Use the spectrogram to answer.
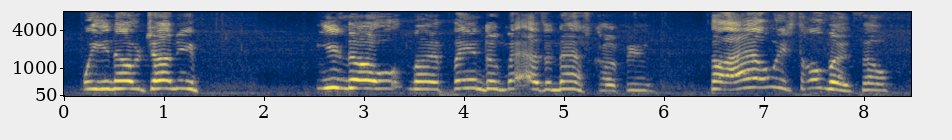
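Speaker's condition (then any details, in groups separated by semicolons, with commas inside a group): Cerebral palsy; from birth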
